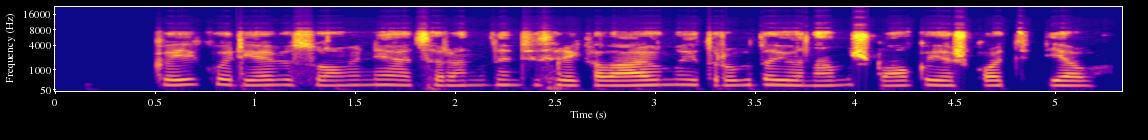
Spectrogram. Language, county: Lithuanian, Klaipėda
